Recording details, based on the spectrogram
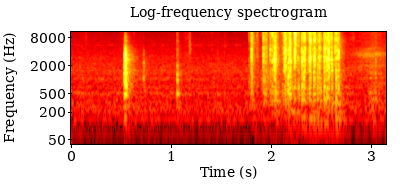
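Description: A deck of playing cards being riffle shuffled and bridged, a few sharp isolated flicks followed by a rapid, loud fluttering burst of cards close by, with no talk.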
